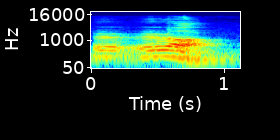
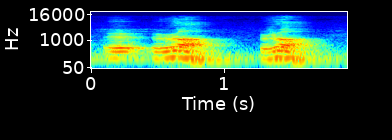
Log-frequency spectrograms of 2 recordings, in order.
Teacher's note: আমাদের যে জিহ্বা কম্পিত হয়ে এই ধ্বনিটা উচ্চারণ হয় জিহ্বার কম্পন থেকে, র। এটা জিহ্বার অগ্রভাগ বা একদম সামনের অংশটা, হ্যাঁ, র র, এখানে একটু কম্পনের সৃষ্টি হয় বিধায় এই ধ্বনিকে কম্পনজাত ধ্বনি বলা হয়।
